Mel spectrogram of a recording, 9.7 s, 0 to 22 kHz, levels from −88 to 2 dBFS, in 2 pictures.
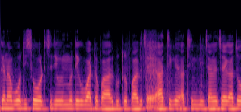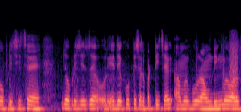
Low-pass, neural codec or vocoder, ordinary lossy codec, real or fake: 7.2 kHz; none; none; real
